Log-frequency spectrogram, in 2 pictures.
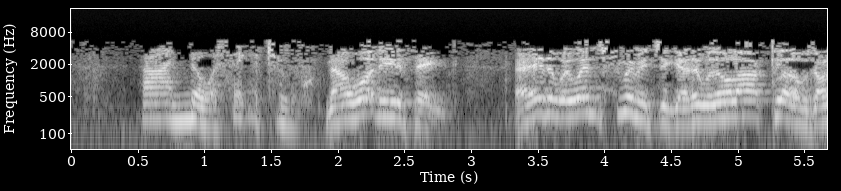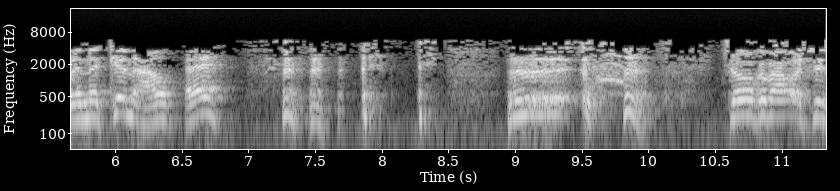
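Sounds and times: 
speech: 0:00.5 - 0:08.0, 0:08.9 - 0:11.3
person coughing in hacking bursts: 0:07.6 - 0:10.4.

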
